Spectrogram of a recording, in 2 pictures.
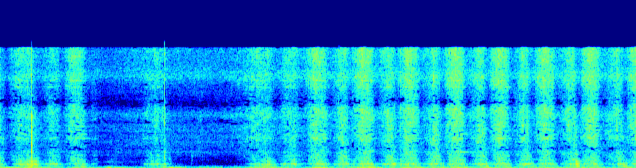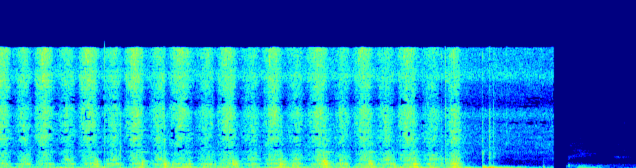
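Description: Hand saw cutting through a short wooden log in quick, steady back-and-forth strokes, a few each second. A couple of separate strokes come first, then continuous sawing from about two seconds in, stopping just before the end.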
